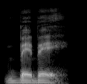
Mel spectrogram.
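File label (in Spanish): "bebe", Spanish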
